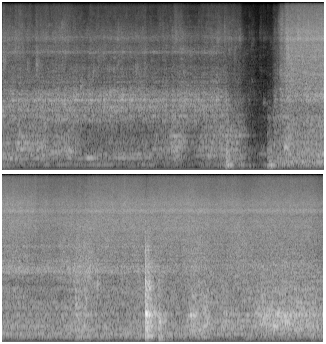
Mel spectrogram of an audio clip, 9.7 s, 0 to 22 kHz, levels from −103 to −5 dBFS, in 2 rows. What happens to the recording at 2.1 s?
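Nothing goes wrong at 2.1 s: the sound carries on cleanly through that moment, with no dropout, click, distortion or other fault.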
